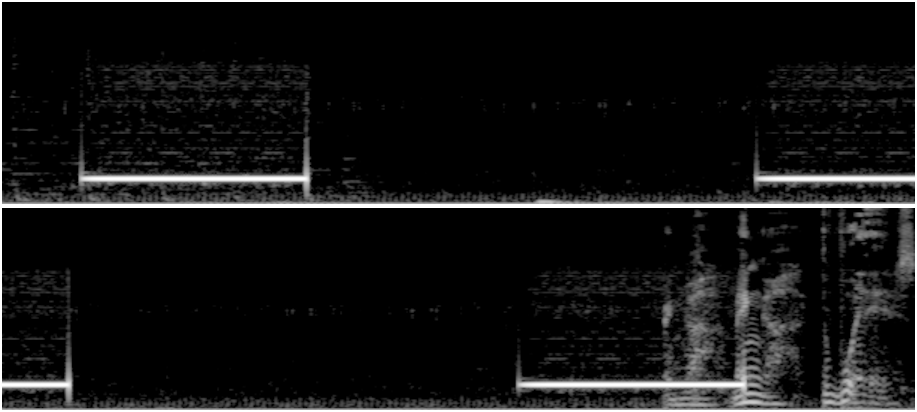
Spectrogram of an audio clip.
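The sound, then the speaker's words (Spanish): Telephone ringback tone on a live call: three identical long, steady beeps at even intervals separated by silent pauses, with a voice briefly coming in near the end. “Estamos marcando y a ver si tenemos suerte.”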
